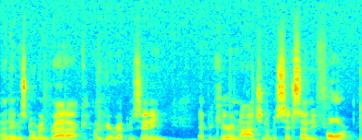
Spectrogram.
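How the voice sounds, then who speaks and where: Over noticeable background noise and audible room echo, a man at a medium pitch speaks at a very fast pace with fairly even intonation. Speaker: fraternal lodge representative, public commenter. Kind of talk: public comment speech. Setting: city council meeting. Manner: loud.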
